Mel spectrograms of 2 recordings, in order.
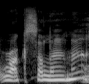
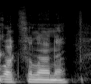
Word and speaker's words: Roxolana: Oh, Roxolana. Roxolana.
